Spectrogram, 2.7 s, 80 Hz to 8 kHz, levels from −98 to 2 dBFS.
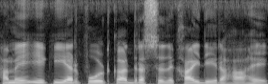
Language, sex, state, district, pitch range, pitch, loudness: Hindi, male, Uttar Pradesh, Varanasi, 120-140 Hz, 130 Hz, -25 LUFS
